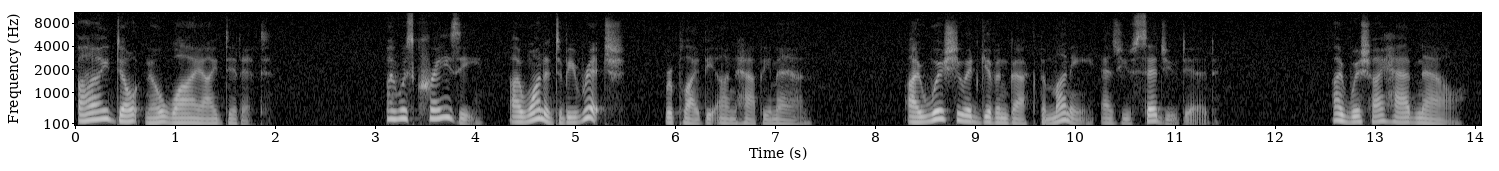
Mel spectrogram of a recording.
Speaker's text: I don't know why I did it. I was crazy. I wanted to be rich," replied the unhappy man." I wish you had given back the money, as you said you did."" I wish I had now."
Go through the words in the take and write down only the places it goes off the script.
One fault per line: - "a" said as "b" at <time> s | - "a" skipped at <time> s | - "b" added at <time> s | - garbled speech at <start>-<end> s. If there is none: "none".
none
